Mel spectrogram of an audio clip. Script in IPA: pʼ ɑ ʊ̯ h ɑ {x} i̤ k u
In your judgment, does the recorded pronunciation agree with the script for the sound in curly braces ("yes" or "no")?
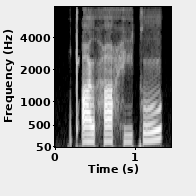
no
